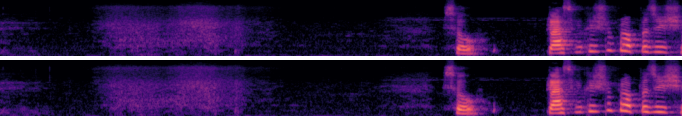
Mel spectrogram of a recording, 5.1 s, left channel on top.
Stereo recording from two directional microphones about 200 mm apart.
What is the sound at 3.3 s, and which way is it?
Speech, 30° right (ahead or behind).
